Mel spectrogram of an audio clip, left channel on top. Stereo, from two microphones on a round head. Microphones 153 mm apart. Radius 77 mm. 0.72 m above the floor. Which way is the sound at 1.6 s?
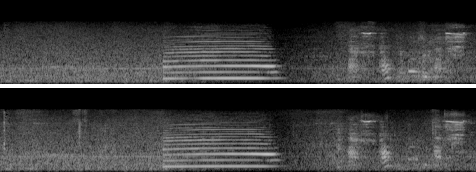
25° right (ahead or behind).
